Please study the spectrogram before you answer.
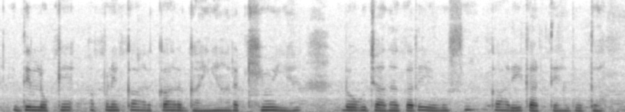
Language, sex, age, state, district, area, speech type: Dogri, female, 18-30, Jammu and Kashmir, Samba, rural, spontaneous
